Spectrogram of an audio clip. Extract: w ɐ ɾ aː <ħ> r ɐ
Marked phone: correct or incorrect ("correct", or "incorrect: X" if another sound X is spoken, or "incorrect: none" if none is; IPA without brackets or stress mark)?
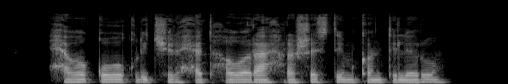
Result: correct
